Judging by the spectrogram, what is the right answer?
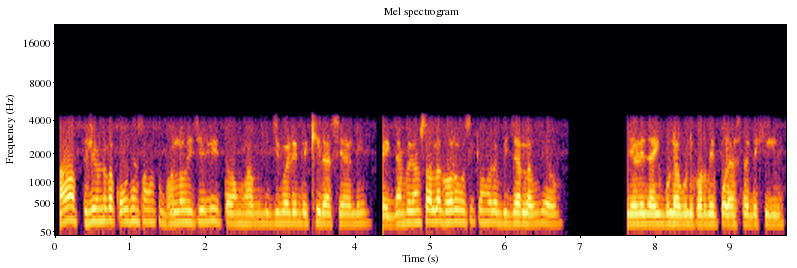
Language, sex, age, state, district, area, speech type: Odia, male, 18-30, Odisha, Ganjam, urban, conversation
